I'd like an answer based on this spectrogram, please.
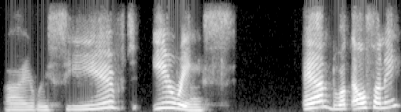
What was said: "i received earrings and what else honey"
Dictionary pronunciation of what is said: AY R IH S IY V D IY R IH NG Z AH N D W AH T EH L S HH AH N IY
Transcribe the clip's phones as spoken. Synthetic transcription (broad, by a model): AY R IH S IY V D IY R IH NG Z AH N D W AH T EH L S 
